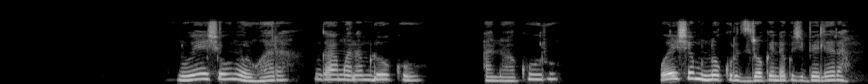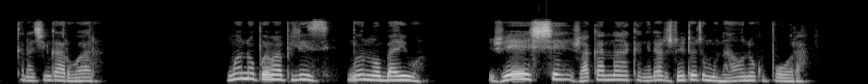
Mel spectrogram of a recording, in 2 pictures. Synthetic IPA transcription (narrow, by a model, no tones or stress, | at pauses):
mun̤uwe̞ʃe̞uno̞rwaɾa | ŋɡamwanamuɗo̞ko̞ | an̤uakuru | weʃe̞muno̞kuɾud͡zirwak̬ue̞ndakut͡ʃibʱe̞ɮe̞ɾa | kanat͡ʃiŋɡarwaːɾa | mweno̞powemapilisi̥ | mwe̞uno̞ɓaiwa | ʐe̞ʃe̞ʐakanakaiŋɡendautiʐino̞itakutimun̤uaonekupo̞ːɾa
